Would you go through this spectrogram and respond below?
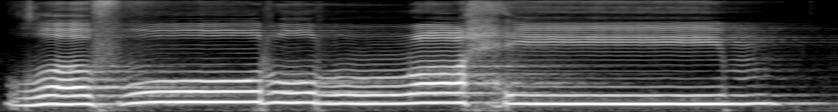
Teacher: tanwin dileburkan atau dimasukkan ke ro tanpa berdengung, tanpa ditahan ya. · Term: idgham bila ghunah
